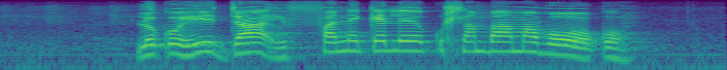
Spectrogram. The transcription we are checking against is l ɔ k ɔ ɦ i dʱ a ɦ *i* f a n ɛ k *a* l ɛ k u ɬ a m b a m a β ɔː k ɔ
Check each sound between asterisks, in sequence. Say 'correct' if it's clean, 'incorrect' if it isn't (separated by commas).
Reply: correct, incorrect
